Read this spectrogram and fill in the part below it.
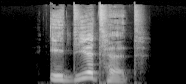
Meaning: inflection of edieren: 1. second-person plural preterite 2. second-person plural subjunctive II
- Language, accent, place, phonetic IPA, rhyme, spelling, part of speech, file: German, Germany, Berlin, [eˈdiːɐ̯tət], -iːɐ̯tət, ediertet, verb, De-ediertet.ogg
